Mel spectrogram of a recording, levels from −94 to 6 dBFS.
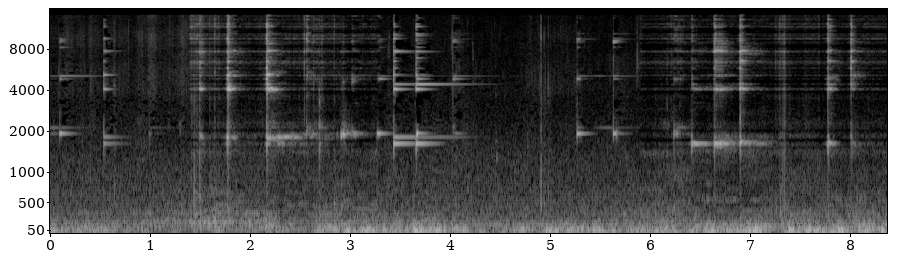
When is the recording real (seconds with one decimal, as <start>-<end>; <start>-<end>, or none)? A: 0.0-1.4; 3.3-5.9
